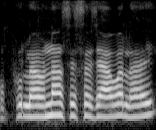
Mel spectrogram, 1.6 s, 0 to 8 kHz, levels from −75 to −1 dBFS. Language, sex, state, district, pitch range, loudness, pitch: Magahi, female, Jharkhand, Palamu, 215-235 Hz, -15 LUFS, 220 Hz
